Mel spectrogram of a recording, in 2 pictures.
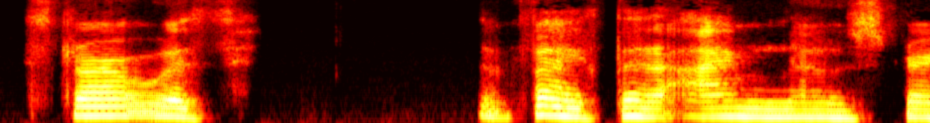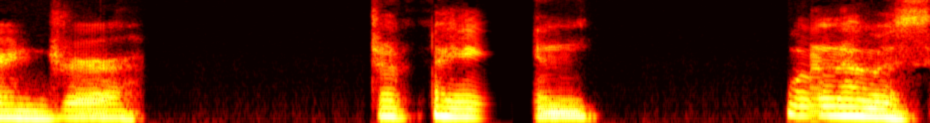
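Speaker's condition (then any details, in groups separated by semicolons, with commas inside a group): Multiple sclerosis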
